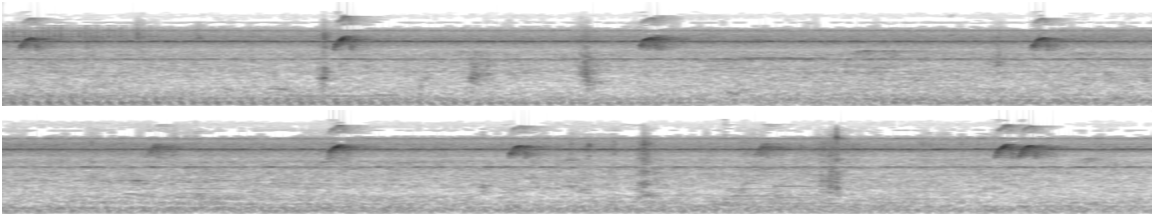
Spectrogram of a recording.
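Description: Insects chirring steadily in a high, unbroken drone, with a short high chirp repeating about every one to two seconds.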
